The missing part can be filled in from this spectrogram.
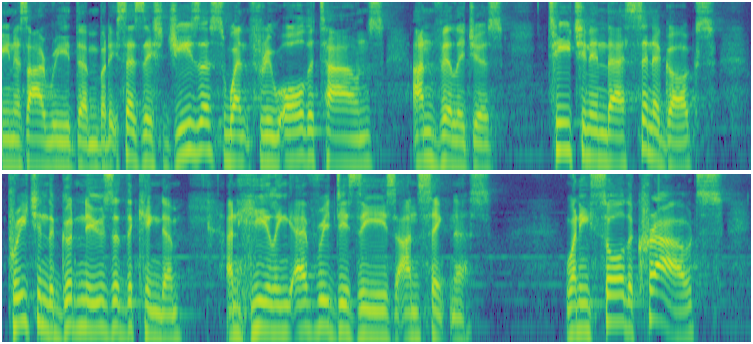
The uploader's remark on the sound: Recorded live at the Chesterfield Campus this is the message from the service broadcast.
